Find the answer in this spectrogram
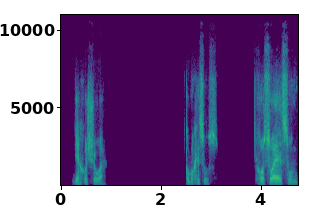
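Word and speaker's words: יהושע: Y ya vimos que Josué en hebreo, ¿cómo se dice? Jejoshua.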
